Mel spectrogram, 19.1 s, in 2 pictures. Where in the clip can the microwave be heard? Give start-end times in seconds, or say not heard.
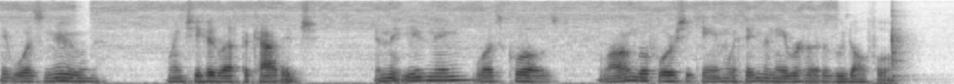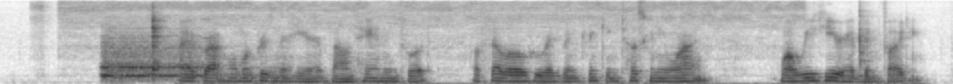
10.6-12.5.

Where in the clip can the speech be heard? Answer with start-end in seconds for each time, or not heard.
0.0-9.0, 11.3-18.8.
